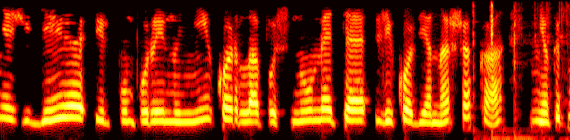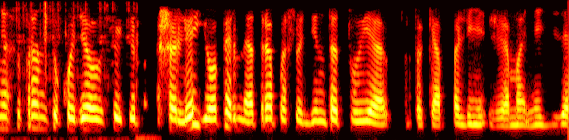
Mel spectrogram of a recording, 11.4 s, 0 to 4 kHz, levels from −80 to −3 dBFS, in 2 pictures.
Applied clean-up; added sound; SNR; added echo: classical method Wiener filter.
